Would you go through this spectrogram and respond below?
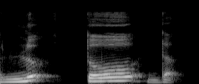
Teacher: to is long and the is short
